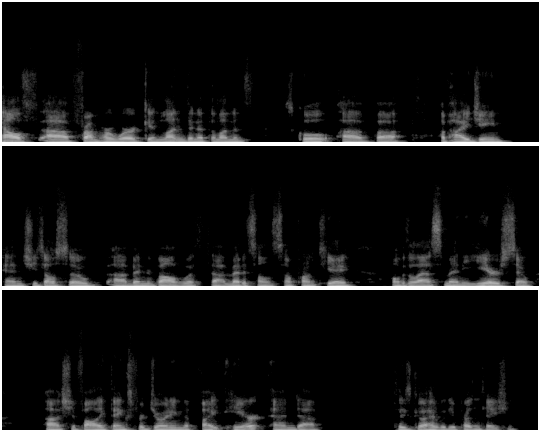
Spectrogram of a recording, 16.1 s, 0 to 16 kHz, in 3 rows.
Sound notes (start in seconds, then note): 7.4 speaking in foreign language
